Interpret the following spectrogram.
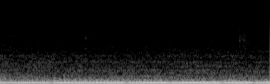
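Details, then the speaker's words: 1965 Chevy El Camino with tubular aftermarket front control arms, disc brake conversion and skinny front tires, after modifications: only a low, even engine and road rumble at slow speed around a cul-de-sac, with no grinding. The earlier grinding when turning is gone. "we just went through a cul-de-sac by the way and i'm jibber jabber and i didn't get any grinding"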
